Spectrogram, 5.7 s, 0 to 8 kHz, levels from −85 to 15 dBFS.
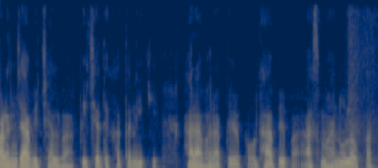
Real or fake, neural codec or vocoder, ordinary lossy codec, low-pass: real; none; none; none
